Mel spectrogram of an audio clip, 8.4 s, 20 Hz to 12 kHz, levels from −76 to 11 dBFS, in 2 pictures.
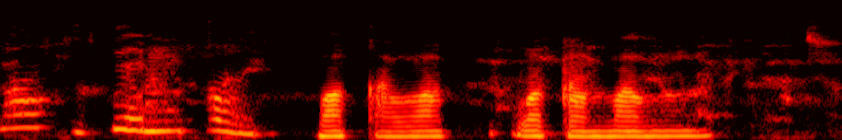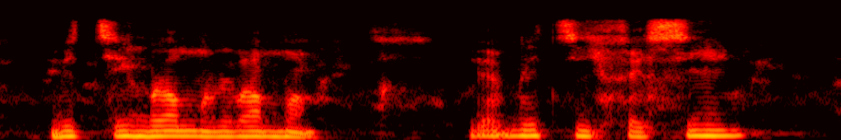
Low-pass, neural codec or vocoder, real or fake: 7.2 kHz; codec, 16 kHz, 2 kbps, FreqCodec, larger model; fake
